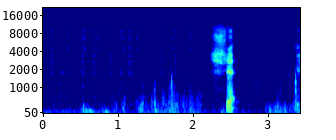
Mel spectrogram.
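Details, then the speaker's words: 1985 Chevy C10 with an LS swap, crank but no start: quick, uneven dry clicks, about 5-6 a second, from a damaged wire shorting intermittently, suspected of blowing a fuse; once repaired, fuel pressure returns. "let's fix that real quick it is that wire cuz look at this right there it's got fuel pressure now"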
